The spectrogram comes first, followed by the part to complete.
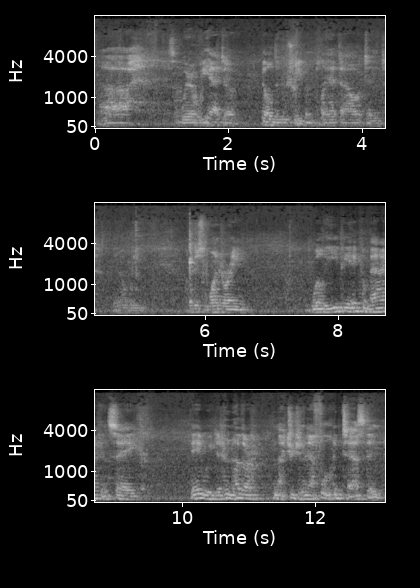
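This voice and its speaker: A man's voice: lowish voice, fairly even intonation, measured pace. A man giving a public comment at a town meeting, tentative and questioning, with many fillers. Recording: echoey hall with noise, distant mic.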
